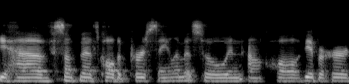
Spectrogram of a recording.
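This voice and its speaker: A woman speaks at a very deep, low pitch in a flat monotone. The background is quiet. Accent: Nova Scotian. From Nova Scotia. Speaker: police officer. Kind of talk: public talk at town hall. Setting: town hall meeting, live streamed.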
